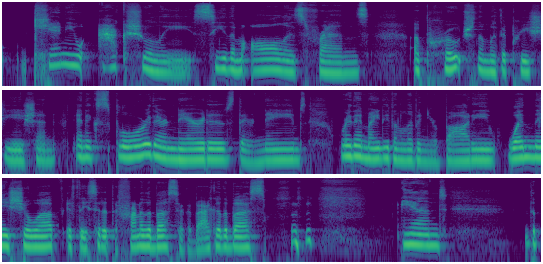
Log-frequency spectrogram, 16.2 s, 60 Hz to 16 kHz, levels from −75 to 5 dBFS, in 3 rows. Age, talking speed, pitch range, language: 30-49, 175 wpm, 165-195 Hz, English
